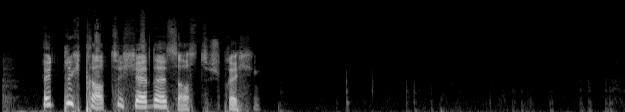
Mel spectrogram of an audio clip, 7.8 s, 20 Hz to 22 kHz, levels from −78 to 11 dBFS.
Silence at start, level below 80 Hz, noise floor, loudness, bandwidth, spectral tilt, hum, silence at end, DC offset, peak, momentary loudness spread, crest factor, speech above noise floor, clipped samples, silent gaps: 0.25 s; -42 dBFS; -69 dBFS; -15 LUFS; 11.5 kHz; -6.5 dB/octave; none; 4.6 s; under 0.1%; 0 dBFS; 10 LU; 20 dB; 54 dB; under 0.1%; none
